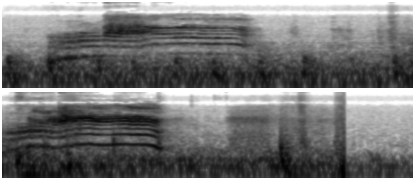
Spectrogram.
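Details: Senior cat recorded close up indoors gives two long, drawn-out, harmonically rich meows, each about a second, the second louder and wavering. A short softer sound and a click follow, then a person speaks briefly.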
